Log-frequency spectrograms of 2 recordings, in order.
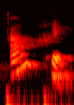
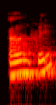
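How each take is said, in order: First: "Ángel" split as Án, gel; syllable by syllable. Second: Said in the usual way. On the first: Shown as a demonstration. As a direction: softly count out the two syllables of "Ángel". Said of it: "es una palabra de dos sílabas".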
